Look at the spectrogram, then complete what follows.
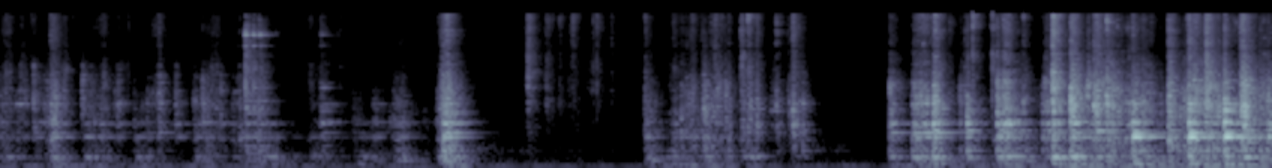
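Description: Plastic toilet fill-valve parts clicking and rattling against the ceramic cistern as they are handled. There is a sharper knock about three seconds in and a busier clatter over the last two seconds.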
